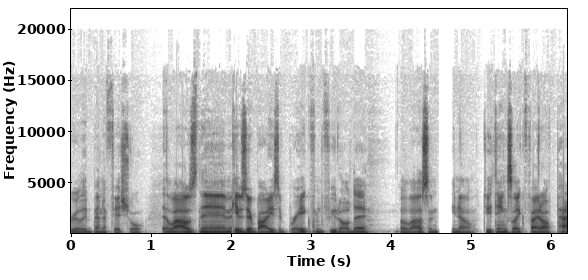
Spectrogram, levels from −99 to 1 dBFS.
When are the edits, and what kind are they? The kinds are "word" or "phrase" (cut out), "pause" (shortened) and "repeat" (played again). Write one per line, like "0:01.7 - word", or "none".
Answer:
0:01.1 - word
0:02.0 - word
0:03.2 - word
0:04.1 - word
0:04.6 - word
